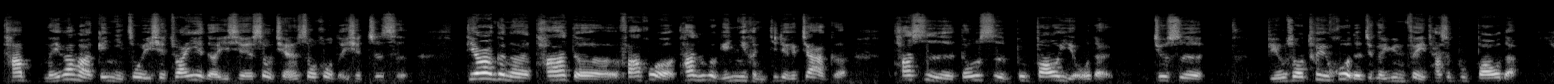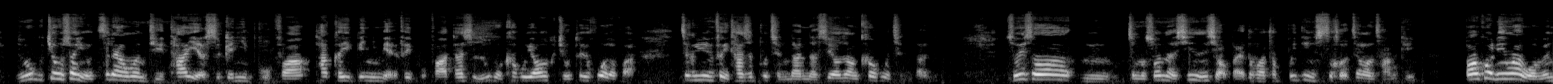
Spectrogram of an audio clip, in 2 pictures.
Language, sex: Chinese, male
